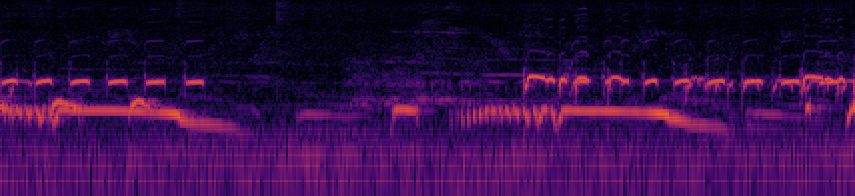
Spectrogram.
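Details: Zebra dove of the local type, a lure recording to draw rival doves into song: bursts of sharp repeated notes sit above low rolling trills and a long falling coo, with a brief quiet gap midway.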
